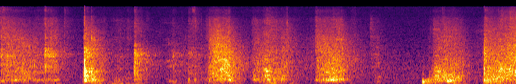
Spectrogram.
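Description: Scraping and knocking of hand work with stone and mortar: a sharp knock a little under a second in, then several scrapes and shuffles.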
